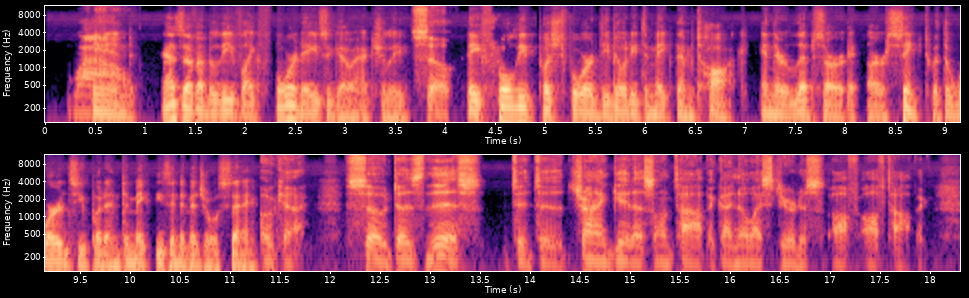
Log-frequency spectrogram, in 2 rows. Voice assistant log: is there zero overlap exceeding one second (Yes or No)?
Yes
